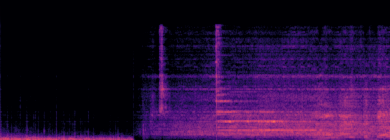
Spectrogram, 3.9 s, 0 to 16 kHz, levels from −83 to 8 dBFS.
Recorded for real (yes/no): no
